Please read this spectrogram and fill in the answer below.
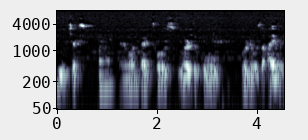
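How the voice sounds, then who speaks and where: Against music in the background, a man speaks at a fairly slow pace. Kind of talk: interview answer. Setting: home cassette recording. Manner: hesitant.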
